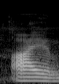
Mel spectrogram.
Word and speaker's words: isle: a high silent island isle it's a poetic word for an island and as in ireland the s is silent it's a high tall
